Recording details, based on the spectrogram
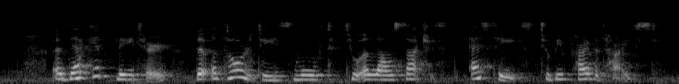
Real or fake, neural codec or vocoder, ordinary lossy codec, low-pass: fake; codec, 24 kHz, 6 kbps, HILCodec; MP3, 48 kbps; 7.2 kHz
